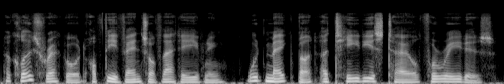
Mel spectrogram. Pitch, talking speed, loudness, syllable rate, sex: 120 Hz, 200 wpm, -17 LUFS, 5.2 syllables/s, male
